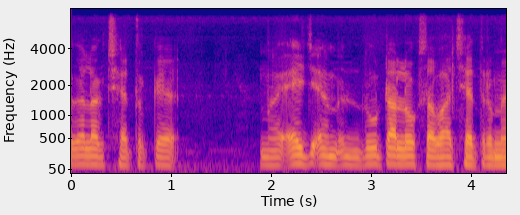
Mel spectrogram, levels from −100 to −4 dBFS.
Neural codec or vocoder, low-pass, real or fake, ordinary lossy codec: none; 7.2 kHz; real; none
